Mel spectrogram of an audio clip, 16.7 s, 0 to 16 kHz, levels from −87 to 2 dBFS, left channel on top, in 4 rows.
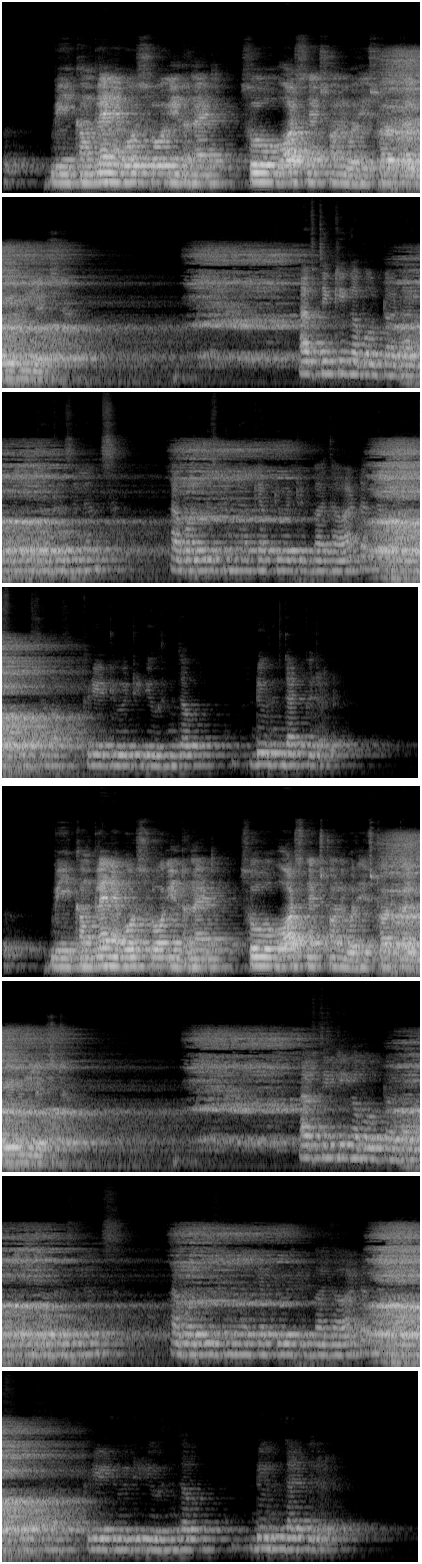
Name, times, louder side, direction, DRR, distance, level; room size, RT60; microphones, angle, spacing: voice 1, 0.4-2.1 2.4-4.8, equal, 20° right, -2 dB, 2.4 m, -22 dB
sound 1, 3.7-7.4 8.0-11.3 11.9-13.4, equal, ahead, 1.1 m, -29 dB
voice 2, 7.1-9.5 10.0-14.5 15.0-15.8, equal, 65° left, -1 dB, 2.7 m, -32 dB
17.5 x 7.1 x 3.9 m, 1.2 s
head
